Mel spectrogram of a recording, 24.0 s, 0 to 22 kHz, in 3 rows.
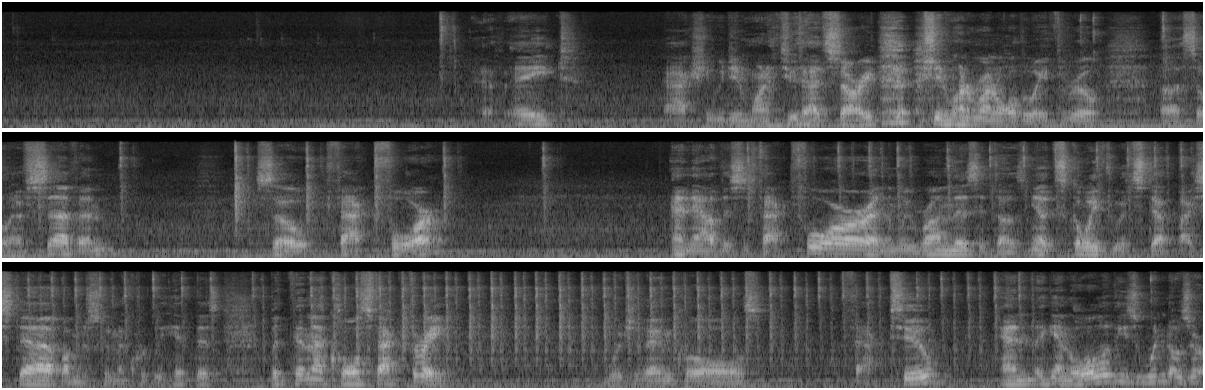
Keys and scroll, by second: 3.0 F8, 7.8 F7, 8.3 F7, 8.9 F7, 9.7 F7, 10.1 F7, 11.0 F7, 11.7 F7, 13.4 F7, 13.7 F7, 14.1 F7, 14.4 F7, 14.7 F7, 15.1 F7, 15.4 F7, 17.1 F7, 17.3 F7, 17.5 F7, 17.8 F7, 18.1 F7.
